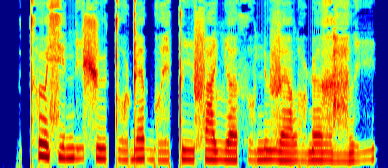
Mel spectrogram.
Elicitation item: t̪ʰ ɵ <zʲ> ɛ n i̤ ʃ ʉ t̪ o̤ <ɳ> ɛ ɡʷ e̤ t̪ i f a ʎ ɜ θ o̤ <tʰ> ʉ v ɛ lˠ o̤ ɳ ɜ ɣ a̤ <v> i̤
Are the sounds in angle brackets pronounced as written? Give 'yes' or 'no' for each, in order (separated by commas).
no, no, no, no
